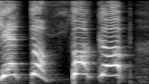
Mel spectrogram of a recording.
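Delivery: shrill, very high, drawn-out scream. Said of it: "And I just scream".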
